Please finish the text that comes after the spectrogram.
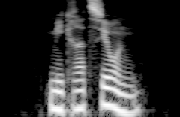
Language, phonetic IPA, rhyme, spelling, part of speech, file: German, [miɡʁaˈt͡si̯oːn], -oːn, Migration, noun, De-Migration.ogg
- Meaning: migration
